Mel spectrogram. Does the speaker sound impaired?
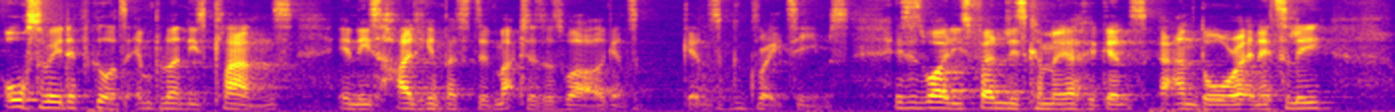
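No.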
